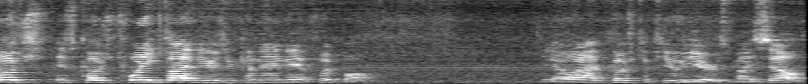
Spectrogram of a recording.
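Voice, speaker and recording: Noticeable background noise and audible room echo accompany a man whose pitch shows ordinary variation. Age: 70s. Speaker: retired judge and coach. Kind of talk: workshop talk. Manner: animated.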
